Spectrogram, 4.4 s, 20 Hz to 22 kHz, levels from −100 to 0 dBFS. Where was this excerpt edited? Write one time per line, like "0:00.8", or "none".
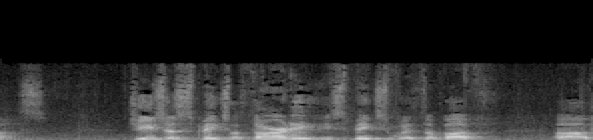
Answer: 0:01.7
0:03.2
